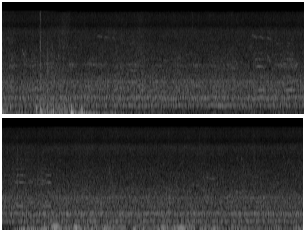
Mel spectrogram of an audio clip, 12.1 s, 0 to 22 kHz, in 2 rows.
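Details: Honeybee swarm arriving at a bait hive swarm trap on 19 May and filing straight into the box: a dense, steady droning hum with layered buzzing bands, brief louder passes of individual bees, low rumbling thumps underneath.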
